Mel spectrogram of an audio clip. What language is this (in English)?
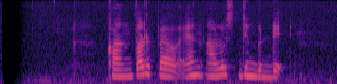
Sundanese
